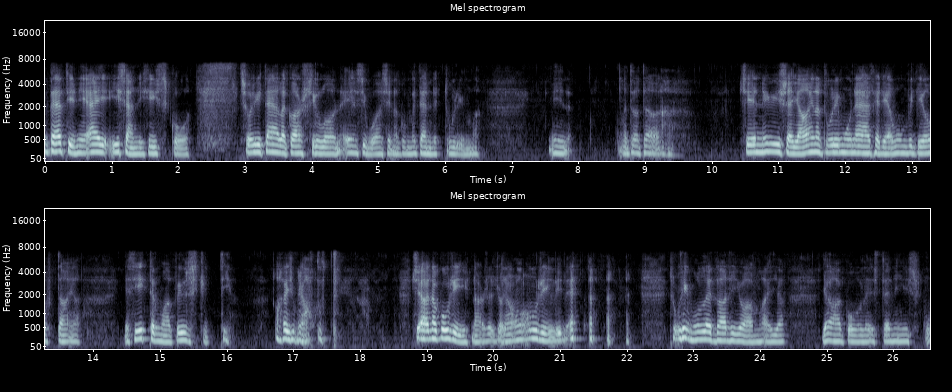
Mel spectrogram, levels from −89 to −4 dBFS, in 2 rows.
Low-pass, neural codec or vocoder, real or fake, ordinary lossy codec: 7.2 kHz; codec, 16 kHz, 4.8 kbps, FACodec; fake; none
